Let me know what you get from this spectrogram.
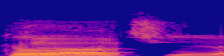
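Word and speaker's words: Gulácsi: Galachi. I pronounce Galachi.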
